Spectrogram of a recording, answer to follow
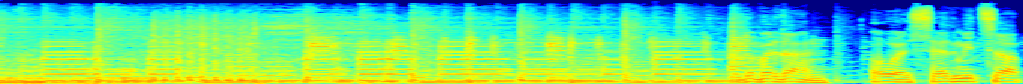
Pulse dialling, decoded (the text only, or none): none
